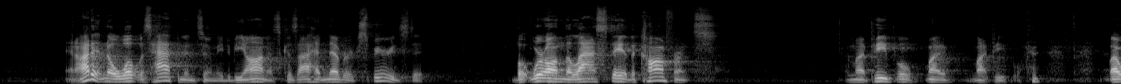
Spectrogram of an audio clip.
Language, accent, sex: English, American, male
